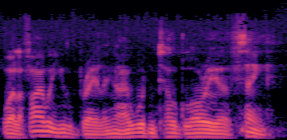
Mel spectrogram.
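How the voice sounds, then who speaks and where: An actor playing a take-charge suburban husband in a 1950s radio drama, emphatic, wry and sentimental. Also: male voice, sits low, rapid-fire, no room sound. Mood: amazed, brisk. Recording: dull dry vintage radio recording.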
